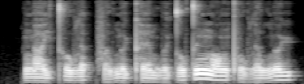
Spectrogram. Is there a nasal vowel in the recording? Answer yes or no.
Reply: no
